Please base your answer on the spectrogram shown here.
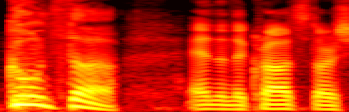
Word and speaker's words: Gunther: that happened was that gunther was like hey it's pronounced goontha and then the crowd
